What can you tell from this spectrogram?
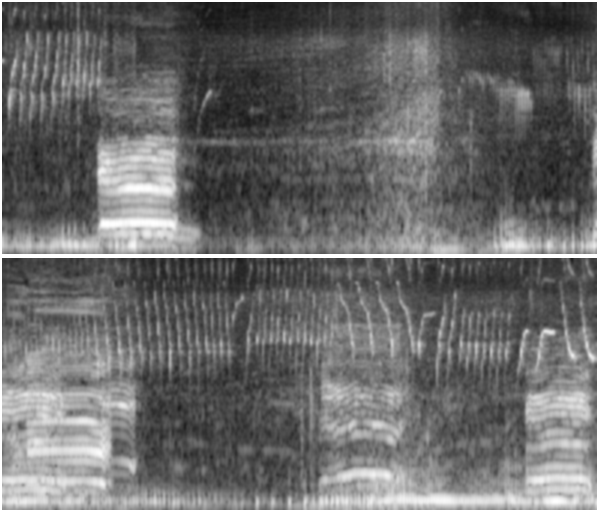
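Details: Tame village cattle walk toward their pen in the late afternoon as a herder drives them. Several separate deep, harmonic moos last about a second each and are spaced through the clip. Chattering birds sound between them, over a steady low engine-like hum.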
